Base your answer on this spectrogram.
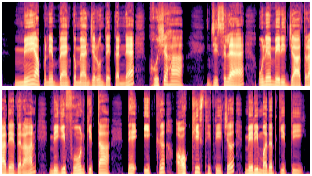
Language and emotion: Dogri, happy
